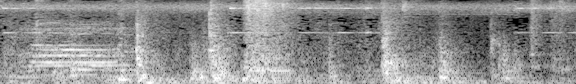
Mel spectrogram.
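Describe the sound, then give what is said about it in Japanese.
Vehicle doors open inward on arrival at the summit terminus, sliding with a steady mechanical rumble and hiss, a few soft knocks and clunks along the way, moderately loud, with faint murmuring in the background. “あ間もなく終点でございます頂上でございますドアが内側に開きますオレンジ付近の方は一歩下がってお待ち願います。”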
